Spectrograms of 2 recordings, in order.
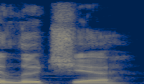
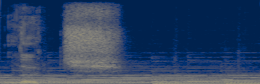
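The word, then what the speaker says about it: Lucca: You don't know why I'm getting the CH sound? It's an Italian thing. Luch. It's kind of like some words in Italian are pronounced like the two C's together are Luch, Luchia.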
